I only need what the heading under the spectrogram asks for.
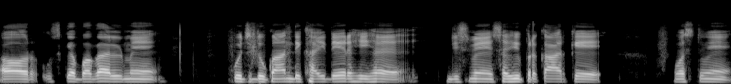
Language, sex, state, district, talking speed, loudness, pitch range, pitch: Hindi, male, Chhattisgarh, Balrampur, 125 wpm, -17 LUFS, 125-135 Hz, 130 Hz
